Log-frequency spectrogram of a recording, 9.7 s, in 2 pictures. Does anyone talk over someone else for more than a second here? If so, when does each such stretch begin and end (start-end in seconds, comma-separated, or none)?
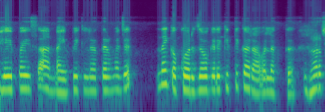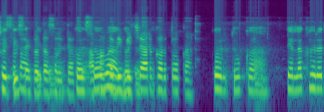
4.8-7.2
